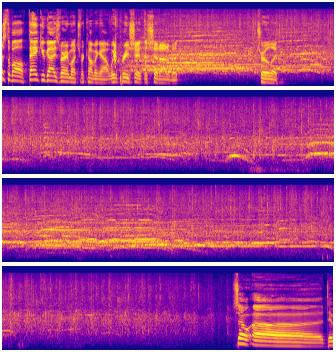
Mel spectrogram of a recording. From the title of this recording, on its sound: Live in NY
